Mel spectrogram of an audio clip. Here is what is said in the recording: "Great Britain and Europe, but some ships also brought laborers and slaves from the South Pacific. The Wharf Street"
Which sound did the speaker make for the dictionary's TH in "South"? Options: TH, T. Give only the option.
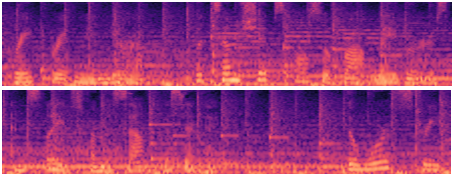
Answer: TH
